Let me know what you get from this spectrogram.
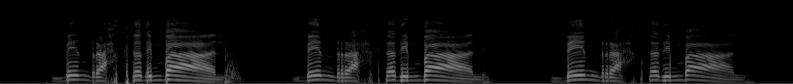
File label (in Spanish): apadrinamiento, Zapoteco, santo domingo albarradas; INALI; sustantivos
